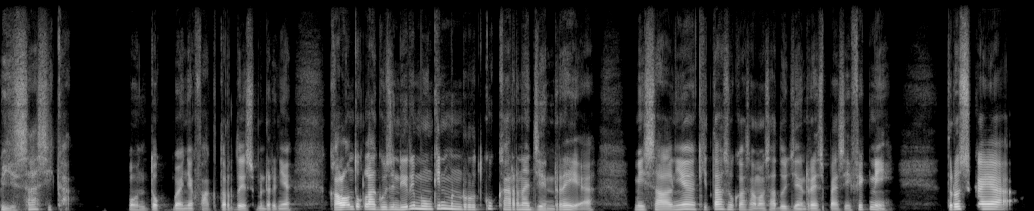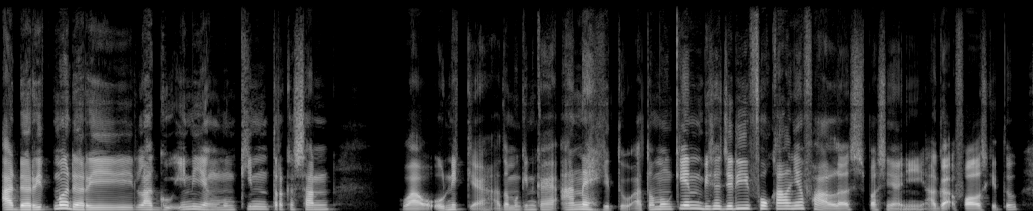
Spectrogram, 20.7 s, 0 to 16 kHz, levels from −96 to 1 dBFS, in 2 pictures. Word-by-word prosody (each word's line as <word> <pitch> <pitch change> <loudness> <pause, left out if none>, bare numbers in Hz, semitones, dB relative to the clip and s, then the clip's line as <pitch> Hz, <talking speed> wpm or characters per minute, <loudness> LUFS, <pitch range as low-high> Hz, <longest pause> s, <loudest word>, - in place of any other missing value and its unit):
Bisa 110 -9 -3
sih, - - -6
Kak, - - -11 0.6
untuk 125 +1 -5
banyak 115 +1 -1
faktor - - -5
tuh - - +3
ya - - -3
sebenernya. 110 +1 -4 0.4
Kalau 155 +3 +9
untuk 180 +2 -1
lagu 180 -2 +3
sendiri 170 +3 0
mungkin 210 0 0
menurutku 170 +1 -4
karena 155 -4 -1
genre 130 +2 -2
ya. - - -1 0.5
Misalnya 140 +5 +2
kita 180 +2 +1
suka 150 -5 -4
sama 115 -3 -2
satu 125 +1 -4
genre 120 +1 -1
spesifik 115 +11 -4
nih, 165 - 0 0.6
terus 185 +1 +4
kayak 185 - +5 0.2
ada 150 -2 +7
ritme 170 +10 +4
dari 150 -1 +2
lagu 155 -2 -1
ini 180 +2 -3
yang 140 -2 -5
mungkin 180 +6 -7
terkesan, 165 0 -2 0.7
“Wow - - +2
unik 160 +6 -2
ya,” - - -2
atau - - -7
mungkin 140 +3 -9
kayak 140 -1 -3
aneh 170 0 +2
gitu. 125 -3 -9
Atau 160 +2 -4
mungkin 230 +6 +2
bisa 210 +2 -1
jadi 210 +4 +2
vokalnya 220 0 +2
fales - - 0
pas - - -3
nyanyi, - - -6
agak - - 0
fals 115 0 +3
gitu. 170 - -10
160 Hz, 160 wpm, -25 LUFS, 140-180 Hz, 0.7 s, Kalau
